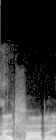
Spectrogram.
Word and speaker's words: Altvater: Let me see if I can how good a job I can do with the German pronunciation of your name, Altvater. How'd I do? Altvater, yeah, pretty close.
